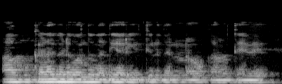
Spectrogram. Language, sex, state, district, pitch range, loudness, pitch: Kannada, male, Karnataka, Koppal, 100-115 Hz, -15 LUFS, 110 Hz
